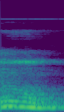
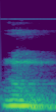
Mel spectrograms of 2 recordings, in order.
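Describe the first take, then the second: First: The vowel is held long. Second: The vowel is said short.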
